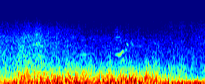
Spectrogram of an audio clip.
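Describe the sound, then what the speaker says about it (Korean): High sea waves and strong wind at Üsküdar, Istanbul, form a loud, constant roar of surf and wind buffeting across the whole stretch. "파도도 좀 높습니다"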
